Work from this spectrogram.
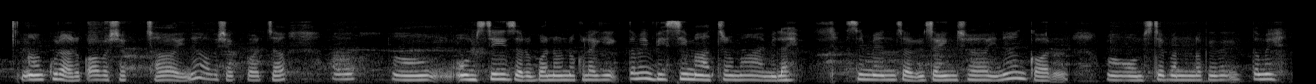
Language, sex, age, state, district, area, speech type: Nepali, female, 18-30, West Bengal, Kalimpong, rural, spontaneous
